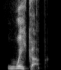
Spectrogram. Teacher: We say wake up. The K sound flows smoothly into the U.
